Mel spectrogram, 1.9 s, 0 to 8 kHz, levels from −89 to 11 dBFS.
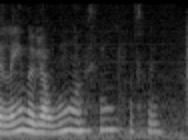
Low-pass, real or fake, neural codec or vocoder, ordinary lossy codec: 7.2 kHz; fake; codec, 16 kHz, 2 kbps, FunCodec, trained on LibriTTS, 25 frames a second; MP3, 64 kbps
